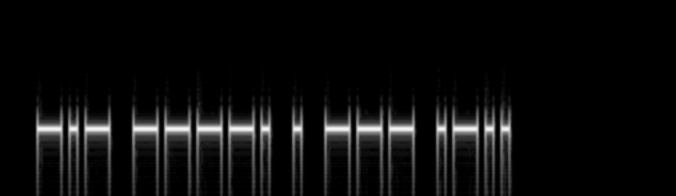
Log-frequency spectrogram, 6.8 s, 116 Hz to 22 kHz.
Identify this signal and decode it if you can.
Morse code, heard as a keyed tone, about 15 wpm, 700 Hz. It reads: K9EOL
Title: USA Call Signs - 5 Characters - Repeated 2x - 15wpm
